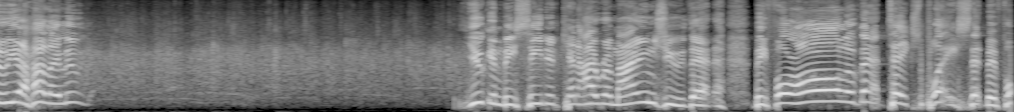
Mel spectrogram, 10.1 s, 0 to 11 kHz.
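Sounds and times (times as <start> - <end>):
church audience clapping: 0.0 - 6.8
speech: 0.2 - 1.0, 4.7 - 10.1.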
